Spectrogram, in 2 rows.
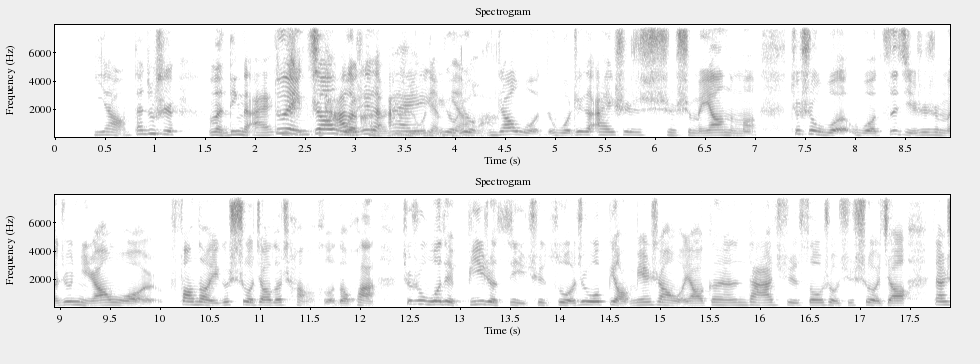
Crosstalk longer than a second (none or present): present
